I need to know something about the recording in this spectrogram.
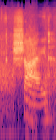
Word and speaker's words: shied: you pronounce this word the final sound in the infinitive is the I as in by diphthong therefore it is case 2 and the e d is pronounced as the D sound shied shied how do you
